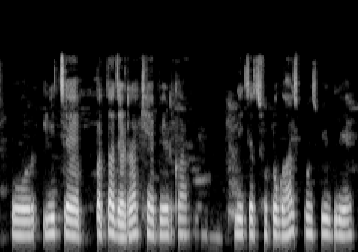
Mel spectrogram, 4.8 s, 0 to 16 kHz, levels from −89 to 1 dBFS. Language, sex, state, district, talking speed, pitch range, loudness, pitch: Rajasthani, female, Rajasthan, Churu, 190 wpm, 170-190 Hz, -18 LUFS, 180 Hz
